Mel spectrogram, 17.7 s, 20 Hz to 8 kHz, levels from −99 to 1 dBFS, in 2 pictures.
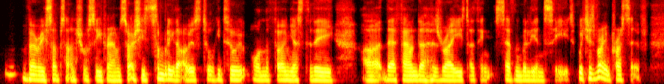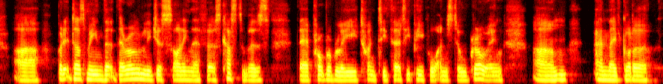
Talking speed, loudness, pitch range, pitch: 190 wpm, -18 LUFS, 115-130 Hz, 120 Hz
